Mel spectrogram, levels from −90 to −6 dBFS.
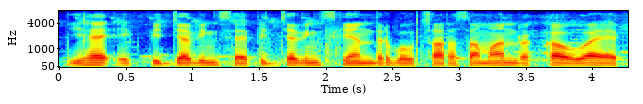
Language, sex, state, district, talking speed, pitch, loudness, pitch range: Hindi, male, Uttar Pradesh, Saharanpur, 210 wpm, 115 Hz, -18 LUFS, 110-120 Hz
